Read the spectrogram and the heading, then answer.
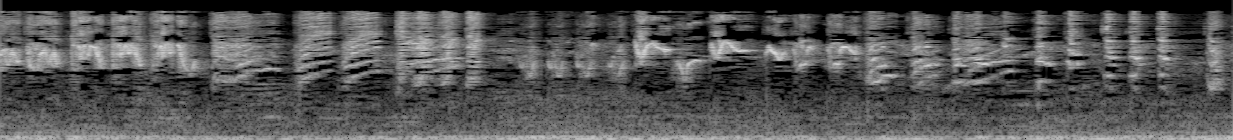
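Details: Yellow-faced siskin singing a long, fast twittering song of high whistled slurs and rapid buzzy trills, notes sweeping up and down almost without pause over a faint low hum.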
